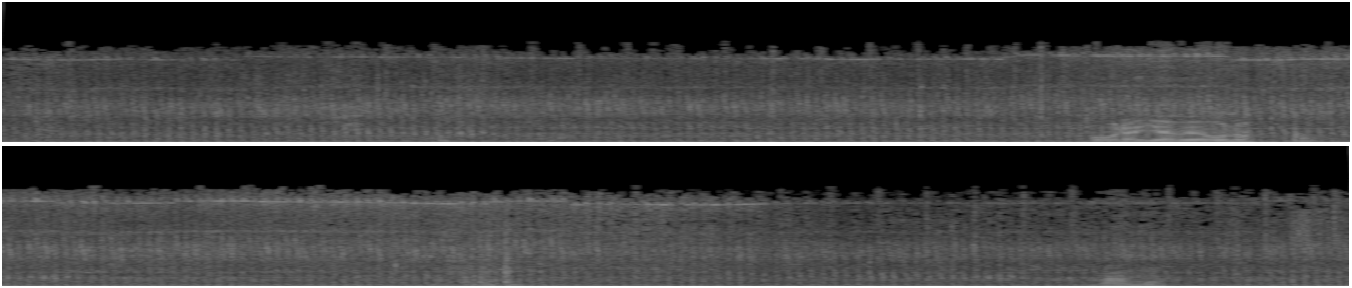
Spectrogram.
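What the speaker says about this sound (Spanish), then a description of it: "No, encontraré otra manera de derribar ese helicóptero." A helicopter in the video game Uncharted: The Lost Legacy keeps up a steady rotor drone underneath, while a player speaks briefly over the in-game engine noise.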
